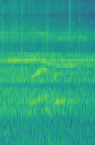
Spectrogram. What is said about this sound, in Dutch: Of het geluid van spelende kinderen.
